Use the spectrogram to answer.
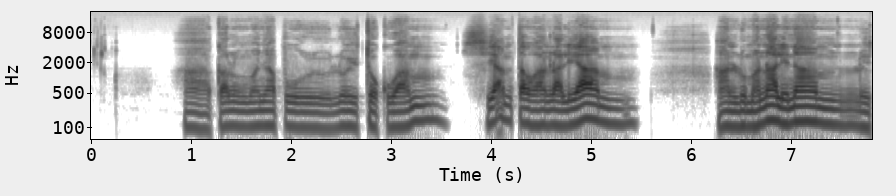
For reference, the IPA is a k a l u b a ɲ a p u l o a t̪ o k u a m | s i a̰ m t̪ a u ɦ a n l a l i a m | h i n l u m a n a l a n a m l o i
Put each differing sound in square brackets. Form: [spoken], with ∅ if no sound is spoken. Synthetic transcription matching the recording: a k a l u [m] a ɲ a p u l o [i] t̪ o k u a m | s i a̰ m t̪ a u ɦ a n l a l i a m | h [a] n l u m a n a l [i] n a m l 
